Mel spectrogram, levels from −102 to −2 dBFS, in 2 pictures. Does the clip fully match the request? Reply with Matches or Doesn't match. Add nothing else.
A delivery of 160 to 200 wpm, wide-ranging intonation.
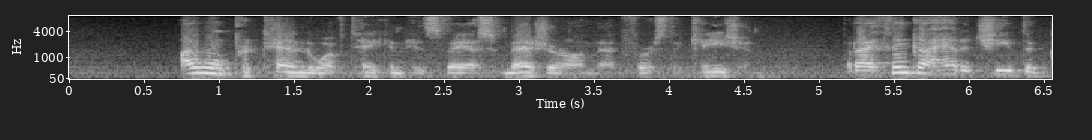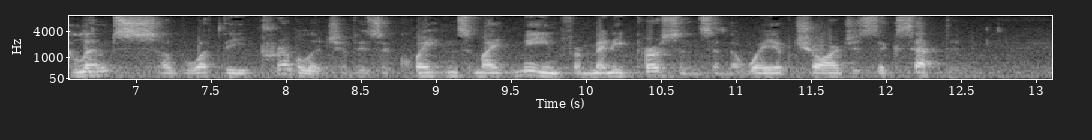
Matches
